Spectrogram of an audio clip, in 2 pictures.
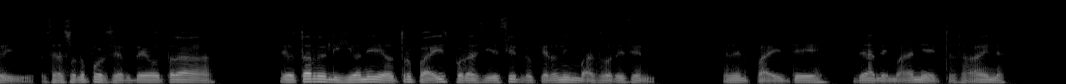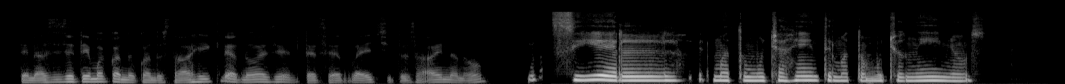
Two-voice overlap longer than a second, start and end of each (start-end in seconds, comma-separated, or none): none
